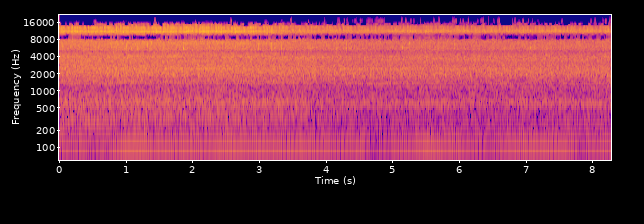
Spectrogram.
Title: How bad is this timing chain noise? 2006 Subaru Tribeca H6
